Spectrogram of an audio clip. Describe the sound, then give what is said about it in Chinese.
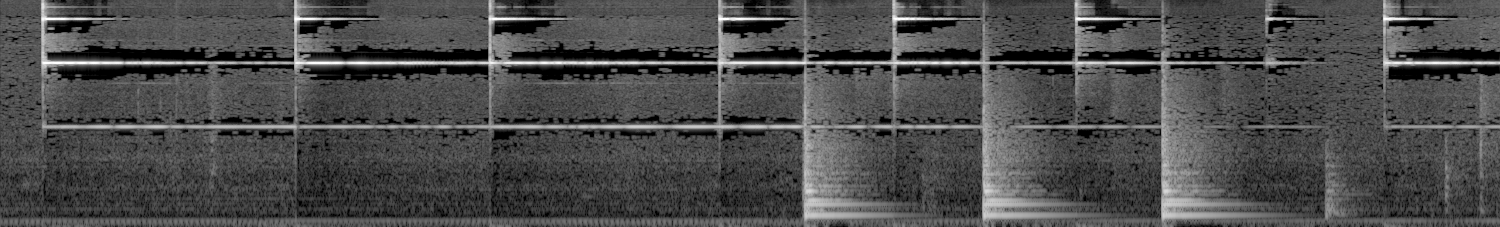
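A yinqing Buddhist hand bell is struck to signal collective prostrations during group worship. Many bright metallic strikes come at uneven intervals, each high ringing tone fading slowly, and a few carry a heavier low thump. “所以这个时候的号令呢，就由引磬来代替。所以现在我们来看一看，引磬呢是怎么样在敲，怎么样在礼拜。”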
